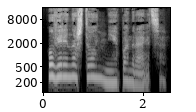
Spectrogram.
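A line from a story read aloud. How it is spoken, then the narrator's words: Sighing. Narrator (Russian): вздохнула я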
